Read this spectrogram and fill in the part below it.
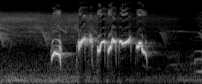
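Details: Thai caged red-whiskered bulbul giving song to excite other bulbuls, southern master style for training young birds: one clear phrase, a lower opening note followed by five rapid, lilting whistled notes within a second.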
